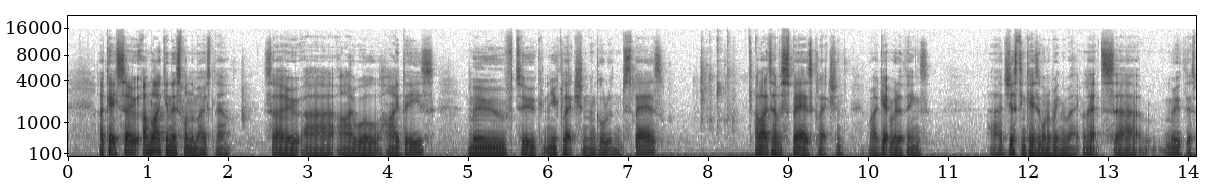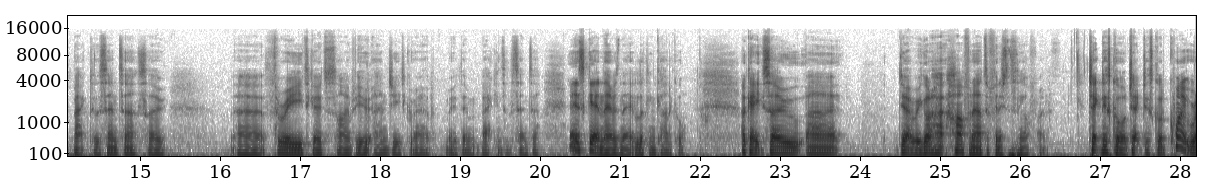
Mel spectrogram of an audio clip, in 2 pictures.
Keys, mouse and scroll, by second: 1.1-1.5 scroll down 3, 1.5-3.6 shift+middle drag, 3.6 click, 11.4 click, 12.5 click, 14.2 KP_1, 17.5 g, 19.5 scroll up 1, 19.9-28.2 shift+middle drag.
